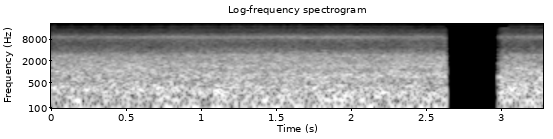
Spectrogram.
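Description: Devkund waterfall in Similipal, Odisha roars as a dense, loud, constant rush of falling water, broken once by a brief dead-silent gap before the roar resumes.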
